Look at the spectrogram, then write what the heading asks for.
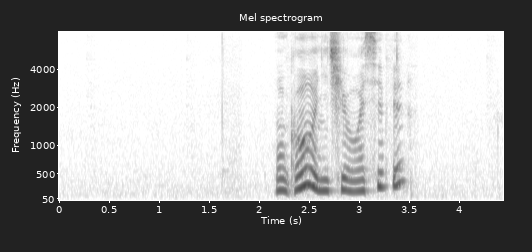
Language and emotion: Russian, positive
